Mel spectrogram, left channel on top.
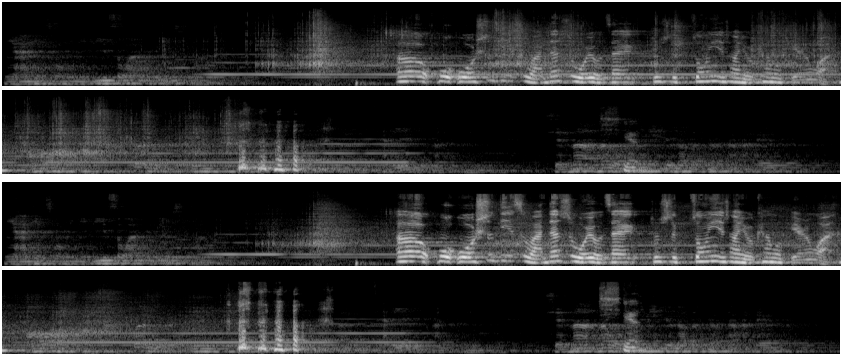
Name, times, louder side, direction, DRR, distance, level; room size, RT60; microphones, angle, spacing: voice 1, 0.0-2.1 5.9-6.3 8.6-13.2 13.8-16.1, equal, 20° right, 2 dB, 4.2 m, -39 dB
sound 1, 1.4-2.2 2.4-10.9, left 4 dB, 65° left, 2.9 m, -39 dB
Wind instrument woodwind instrument, 1.6-12.5, left 2 dB, 90° left, 1.5 m, -39 dB
voice 2, 3.9-8.5 10.7-11.4 14.6-14.7, right 3 dB, 45° right, 19 dB, 0.4 m, -18 dB
25.5 x 15.5 x 8.7 m, 2.7 s
head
